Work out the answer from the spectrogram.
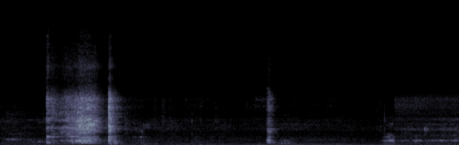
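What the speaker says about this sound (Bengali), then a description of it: "আমি এবার এগুলি একটু নাড়াচাড়া করে নেব।" Spiced chicken liver being stirred in an oiled pan for liver bhuna, giving a loud burst of metal scraping and clatter early on, then a few isolated clinks and taps against quiet background.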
